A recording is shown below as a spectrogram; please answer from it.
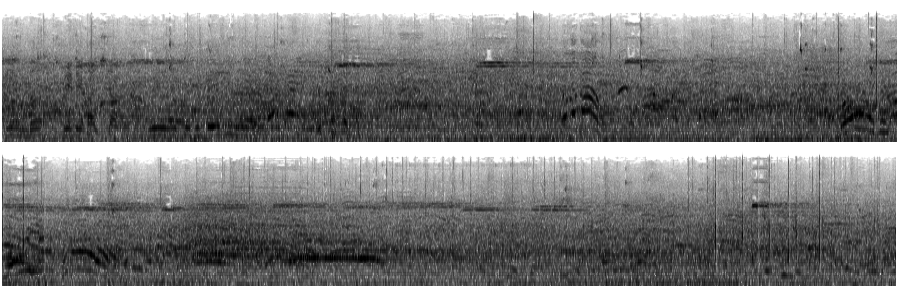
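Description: Busy hall of a multi-court volleyball tournament: overlapping chatter and shouts from players and spectators, volleyballs being struck and bouncing with sharp smacks, and sneakers squeaking on the court floor. Short high-pitched referee whistle blasts from nearby courts sound every few seconds.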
